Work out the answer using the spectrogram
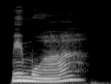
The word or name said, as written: memoirer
